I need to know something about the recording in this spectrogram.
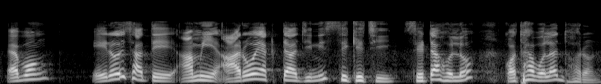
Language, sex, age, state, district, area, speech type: Bengali, male, 18-30, West Bengal, Purulia, rural, spontaneous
